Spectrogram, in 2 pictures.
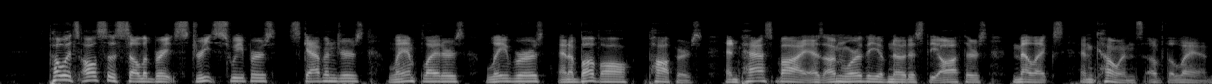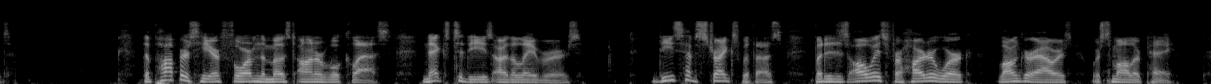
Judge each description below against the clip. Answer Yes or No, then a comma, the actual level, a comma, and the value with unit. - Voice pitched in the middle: No, low, 125 Hz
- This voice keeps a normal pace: Yes, average, 150 wpm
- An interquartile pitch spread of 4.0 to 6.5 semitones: Yes, average, 4.4 semitones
